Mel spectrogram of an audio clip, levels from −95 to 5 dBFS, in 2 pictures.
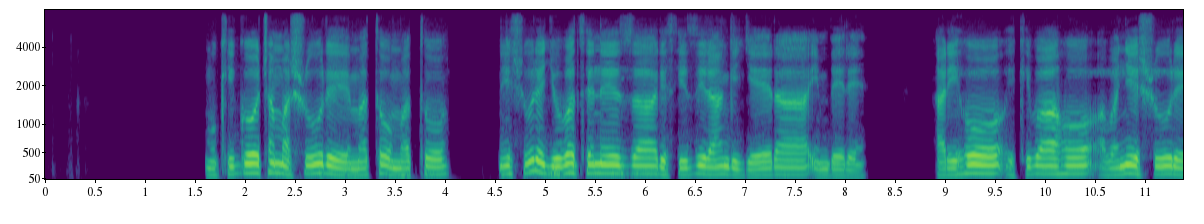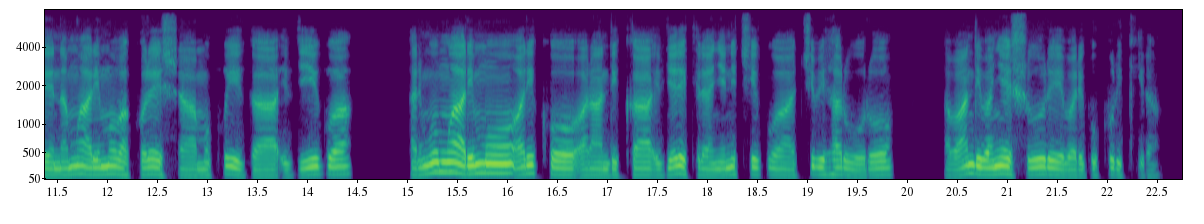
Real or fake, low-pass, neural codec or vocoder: real; 7.2 kHz; none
